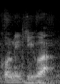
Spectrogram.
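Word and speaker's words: こんにちは: atau selamat siang kok Konnichiwa jadi dieja dengan huruf konnichi hak tetapi dibaca dengan Konnichiwa karena ha adalah partikel pernah topik gunung yang dipakai dalam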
